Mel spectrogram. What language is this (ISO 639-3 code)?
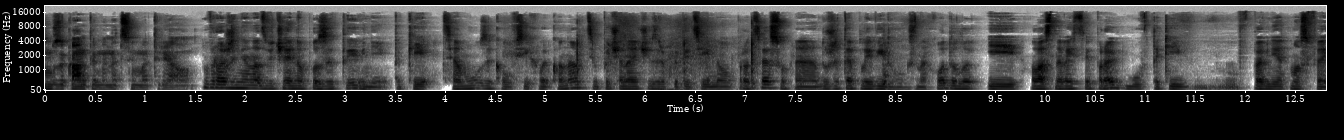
ukr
